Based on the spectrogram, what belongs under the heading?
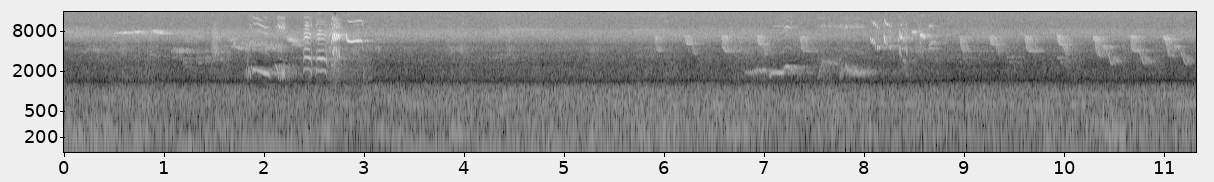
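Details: In a garden in Norden, East Frisia, northwest Germany, in April 2023, a male blackbird gives two brief warbled phrases about five seconds apart, low fluty notes ending in high twittering, over a steady hum and distant rumble, with other birds chipping.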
